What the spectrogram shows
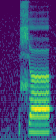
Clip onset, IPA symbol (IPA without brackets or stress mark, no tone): ɕ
